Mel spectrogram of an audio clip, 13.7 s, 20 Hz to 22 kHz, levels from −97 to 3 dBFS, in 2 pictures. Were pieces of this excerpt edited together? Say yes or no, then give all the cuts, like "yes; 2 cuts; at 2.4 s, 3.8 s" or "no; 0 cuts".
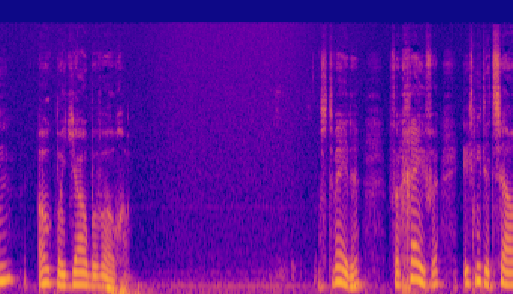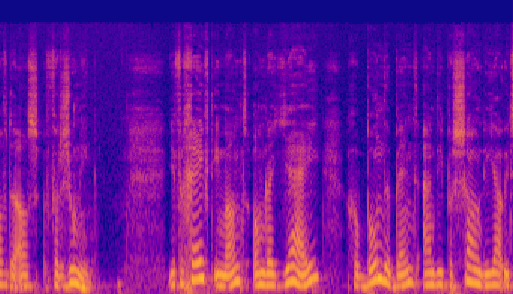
no; 0 cuts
